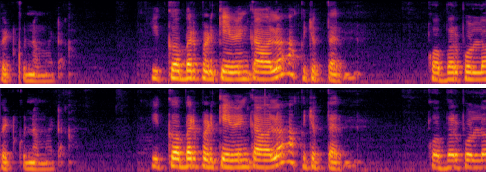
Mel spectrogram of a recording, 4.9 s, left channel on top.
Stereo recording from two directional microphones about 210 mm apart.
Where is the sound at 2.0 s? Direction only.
Centre (ahead or behind).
